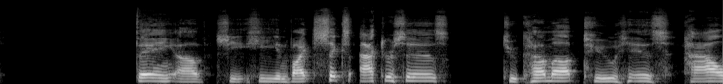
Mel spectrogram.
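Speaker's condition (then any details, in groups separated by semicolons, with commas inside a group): No condition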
